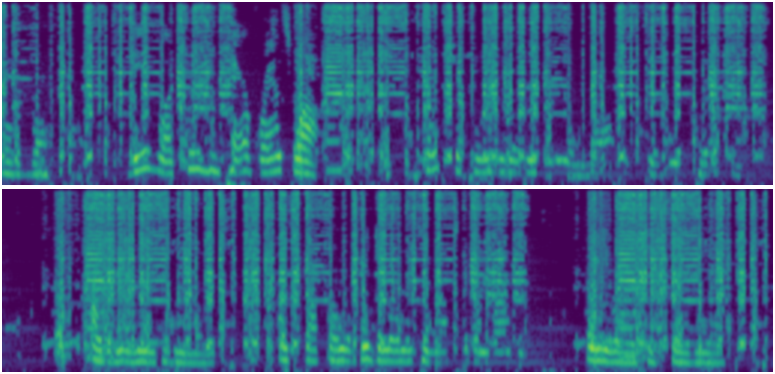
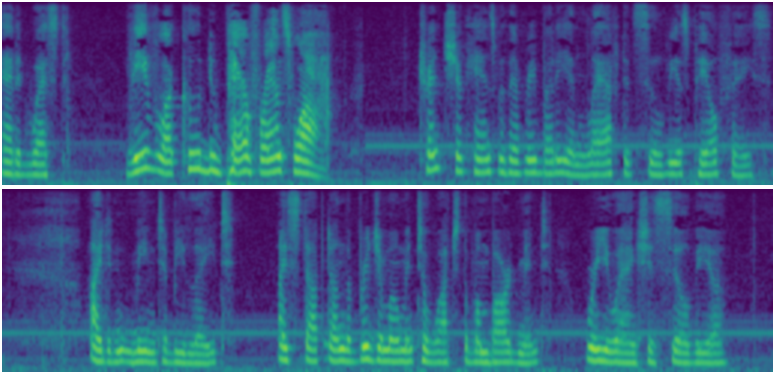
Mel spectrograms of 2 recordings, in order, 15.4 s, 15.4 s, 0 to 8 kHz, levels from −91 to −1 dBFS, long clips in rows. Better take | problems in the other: second | noise reduction (classical method spectral subtraction)

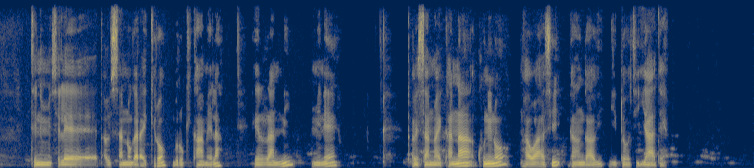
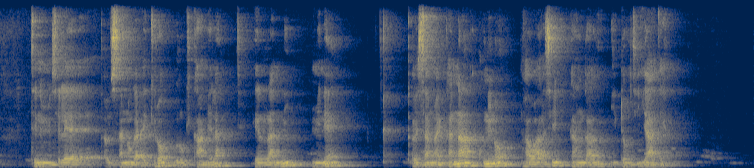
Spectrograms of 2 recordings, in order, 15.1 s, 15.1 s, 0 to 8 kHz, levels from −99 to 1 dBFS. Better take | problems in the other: first | room echo; dies away in 0.8 s

